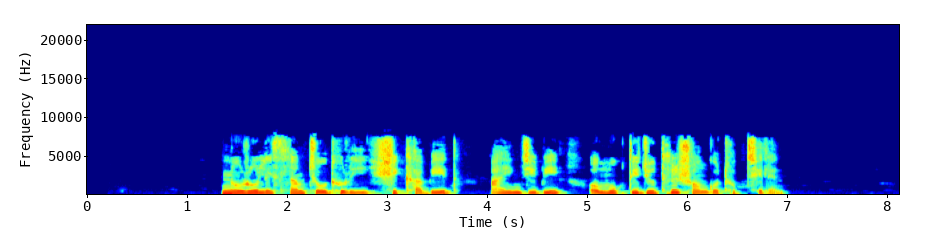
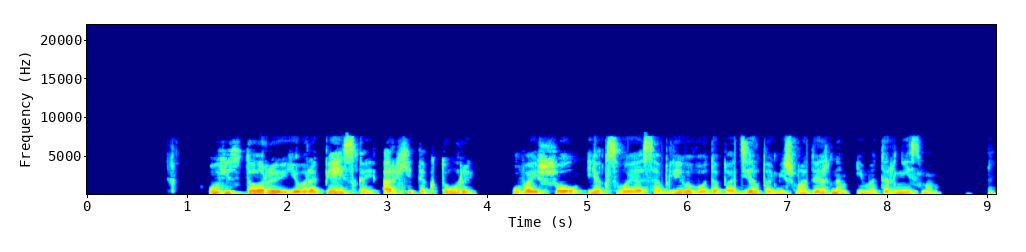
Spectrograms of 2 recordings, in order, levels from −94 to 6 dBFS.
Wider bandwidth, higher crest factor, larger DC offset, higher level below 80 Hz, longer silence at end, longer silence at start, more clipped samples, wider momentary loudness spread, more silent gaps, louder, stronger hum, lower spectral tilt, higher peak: about the same, 8 kHz vs 8 kHz; about the same, 14 dB vs 18 dB; neither; first, -52 dBFS vs -62 dBFS; first, 1.15 s vs 0 s; first, 1.35 s vs 0.85 s; neither; about the same, 9 LU vs 9 LU; second, none vs 1.01-1.21 s, 3.91-4.25 s, 7.64-7.69 s, 8.55-8.78 s, 8.86-9.00 s; first, -15 LUFS vs -25 LUFS; neither; about the same, -5 dB/octave vs -5.5 dB/octave; first, -2 dBFS vs -8 dBFS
